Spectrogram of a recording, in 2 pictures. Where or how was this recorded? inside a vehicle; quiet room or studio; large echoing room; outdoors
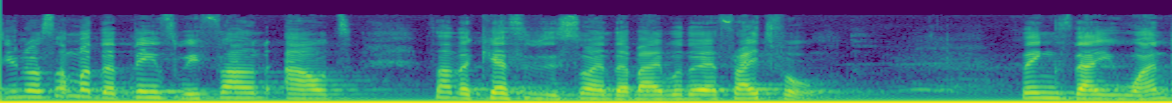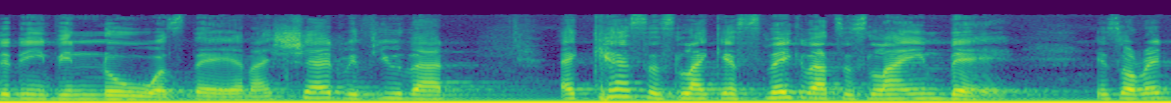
large echoing room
